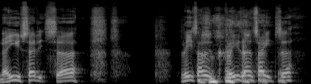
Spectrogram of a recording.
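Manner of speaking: very high, loud, furiously polite tone. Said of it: "I like how polite Crichton is when he's really pissed off".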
